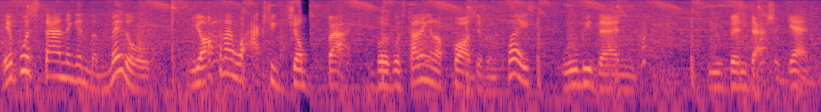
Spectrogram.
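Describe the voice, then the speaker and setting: A man's voice: a little high, sing-song, a little fast. A man giving live, explanatory gameplay commentary on a speedrun, often repeating and rephrasing as he goes. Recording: music behind the voice. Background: game music.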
